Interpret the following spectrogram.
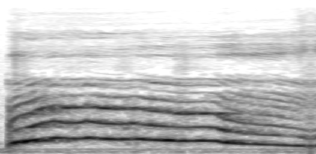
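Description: Husky howling with its head thrown back: one long call that starts suddenly, holds level, then falls in pitch near the end.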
